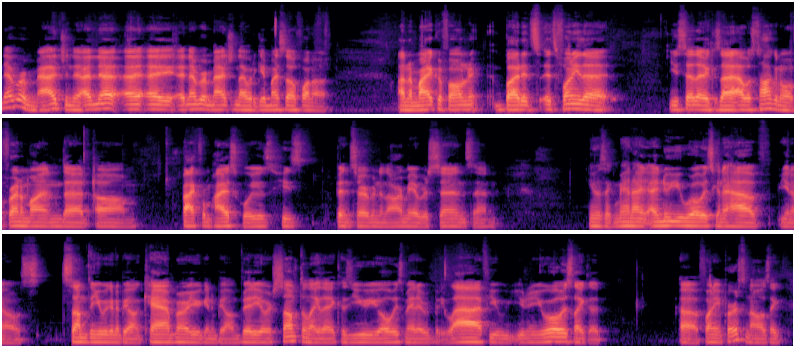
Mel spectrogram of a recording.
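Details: Male podcast host who says he stutters. Finding: stuttering.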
